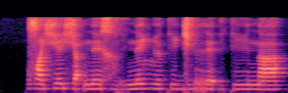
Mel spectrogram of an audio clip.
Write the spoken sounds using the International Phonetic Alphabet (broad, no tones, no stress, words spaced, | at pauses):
zˤaçe çaʔne xa̤ɾi̤ne ʎʏ kiɟe̤ reʔe̤kiːna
